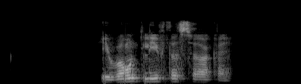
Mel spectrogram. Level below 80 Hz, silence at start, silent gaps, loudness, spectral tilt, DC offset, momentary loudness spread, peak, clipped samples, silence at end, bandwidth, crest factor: -74 dBFS; 1 s; none; -29 LUFS; -2 dB/octave; under 0.1%; 13 LU; -12 dBFS; under 0.1%; 0.7 s; 8.4 kHz; 20 dB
